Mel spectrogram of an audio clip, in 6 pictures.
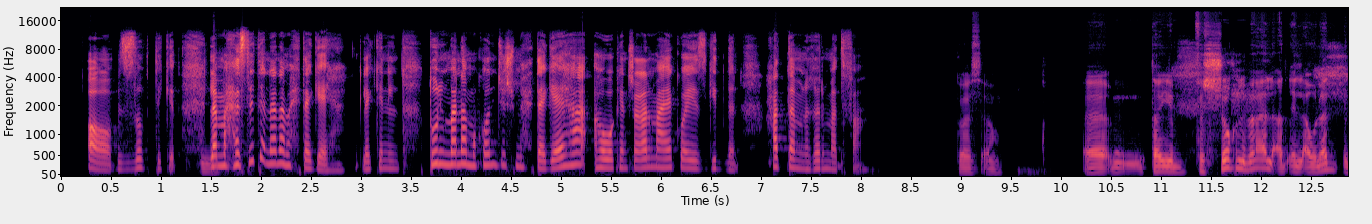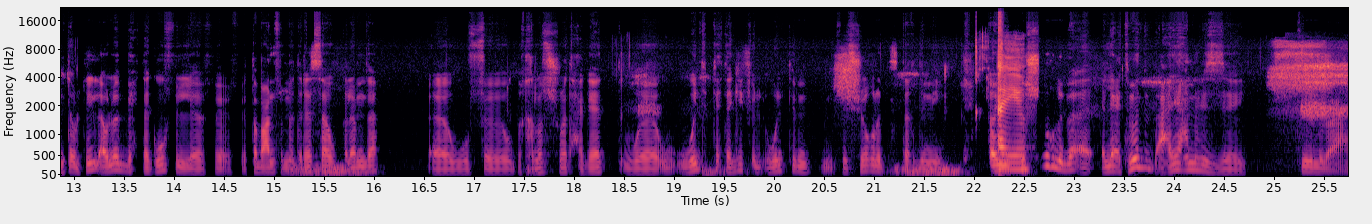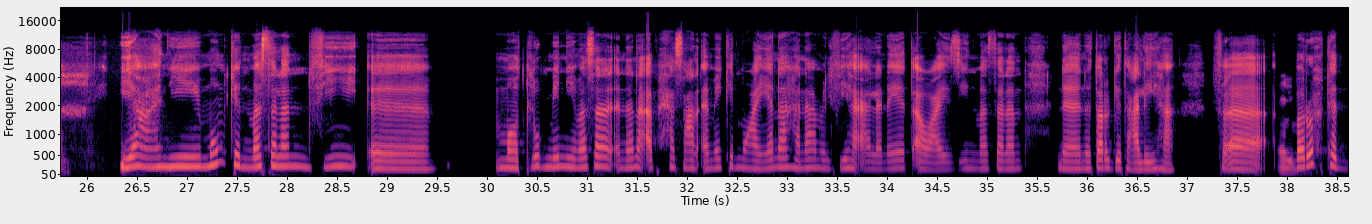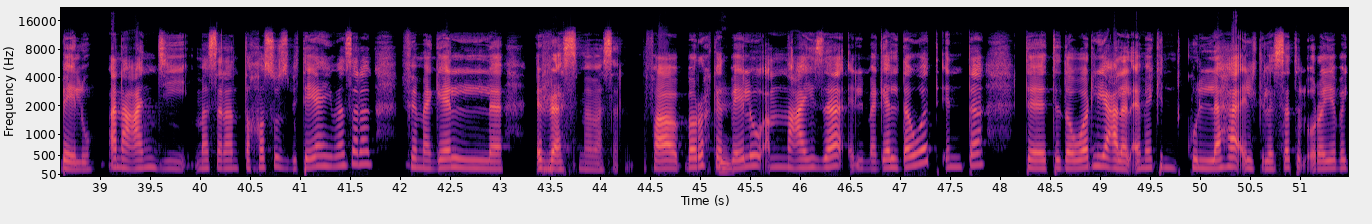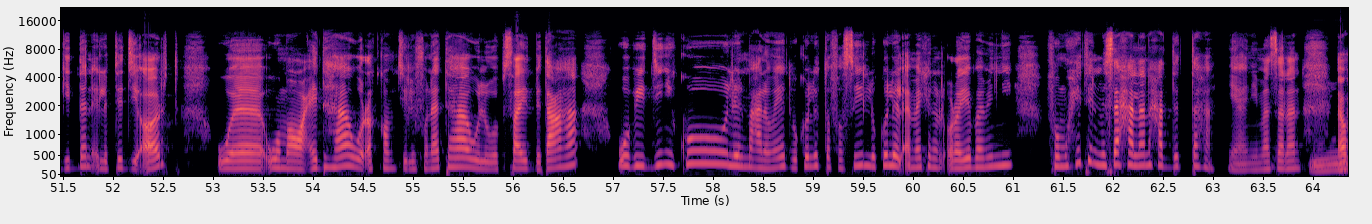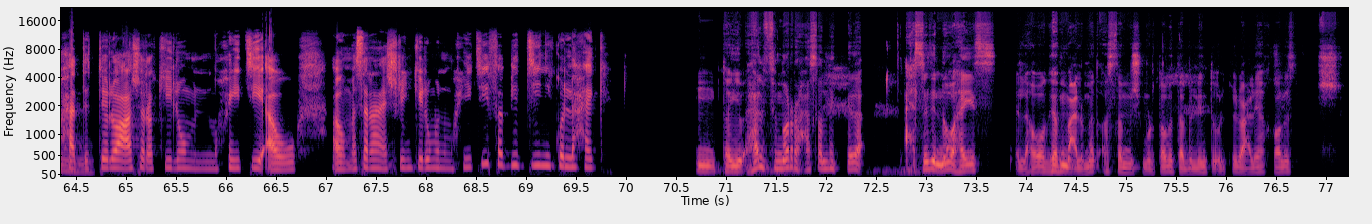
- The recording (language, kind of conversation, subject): Arabic, podcast, إزاي بتستفيد من الذكاء الاصطناعي في حياتك اليومية؟
- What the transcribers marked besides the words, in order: tapping; static; in English: "نتارجت"; in English: "الكلاسات"; in English: "art"; in English: "والwebsite"; laughing while speaking: "جاب"; other background noise; other noise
